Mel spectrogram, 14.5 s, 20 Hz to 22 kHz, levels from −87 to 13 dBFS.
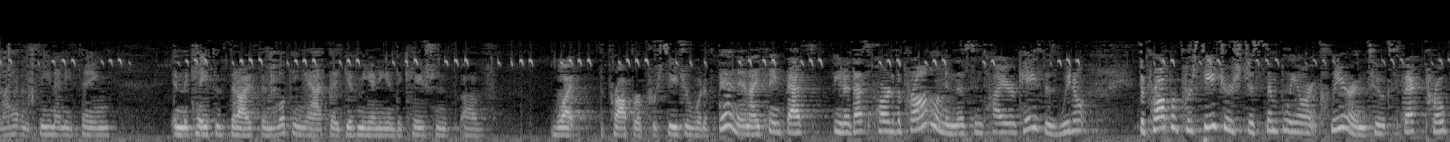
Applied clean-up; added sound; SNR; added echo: none; Cricket; 10 dB; none.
